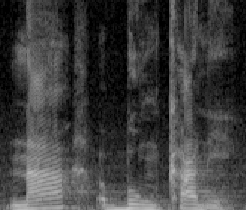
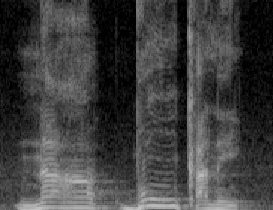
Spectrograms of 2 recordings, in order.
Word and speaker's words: Bounkani: A lot of you will pronounce it Naa Bounkani. Correct pronunciation, Naa Bounkani.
